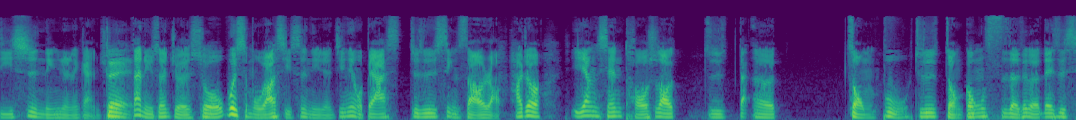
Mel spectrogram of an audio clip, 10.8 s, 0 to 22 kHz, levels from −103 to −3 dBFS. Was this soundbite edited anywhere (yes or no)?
yes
